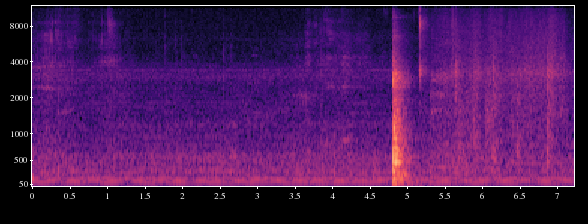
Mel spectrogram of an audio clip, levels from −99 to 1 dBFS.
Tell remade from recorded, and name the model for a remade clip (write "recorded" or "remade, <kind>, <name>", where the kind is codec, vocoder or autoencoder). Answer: recorded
